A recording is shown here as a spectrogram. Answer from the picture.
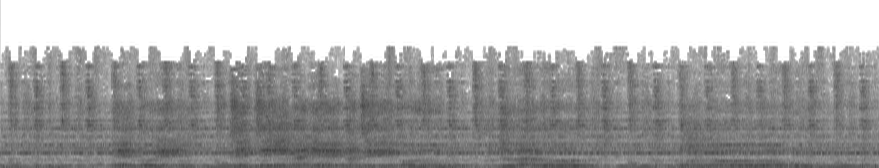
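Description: Recorded gospel choir music playing: a choir singing over its accompaniment, with irregular low thuds underneath.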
